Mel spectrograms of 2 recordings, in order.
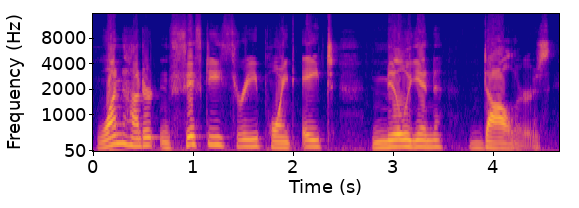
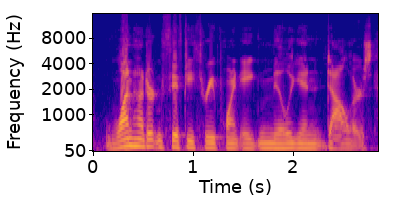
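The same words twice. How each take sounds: First: Each number laid out slowly and weighted; slow dramatic emphasis. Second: Said in the usual way. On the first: Real, not acted. Congresswoman revealing Backpage's revenue to the audience, slow emphatic delivery. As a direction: land the figure slowly for shock value. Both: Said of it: "are you ready for this?".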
